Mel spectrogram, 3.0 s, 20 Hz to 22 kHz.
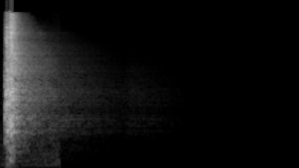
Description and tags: Wasr RPK Charge Foreward1
An AK's charging handle being let go.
